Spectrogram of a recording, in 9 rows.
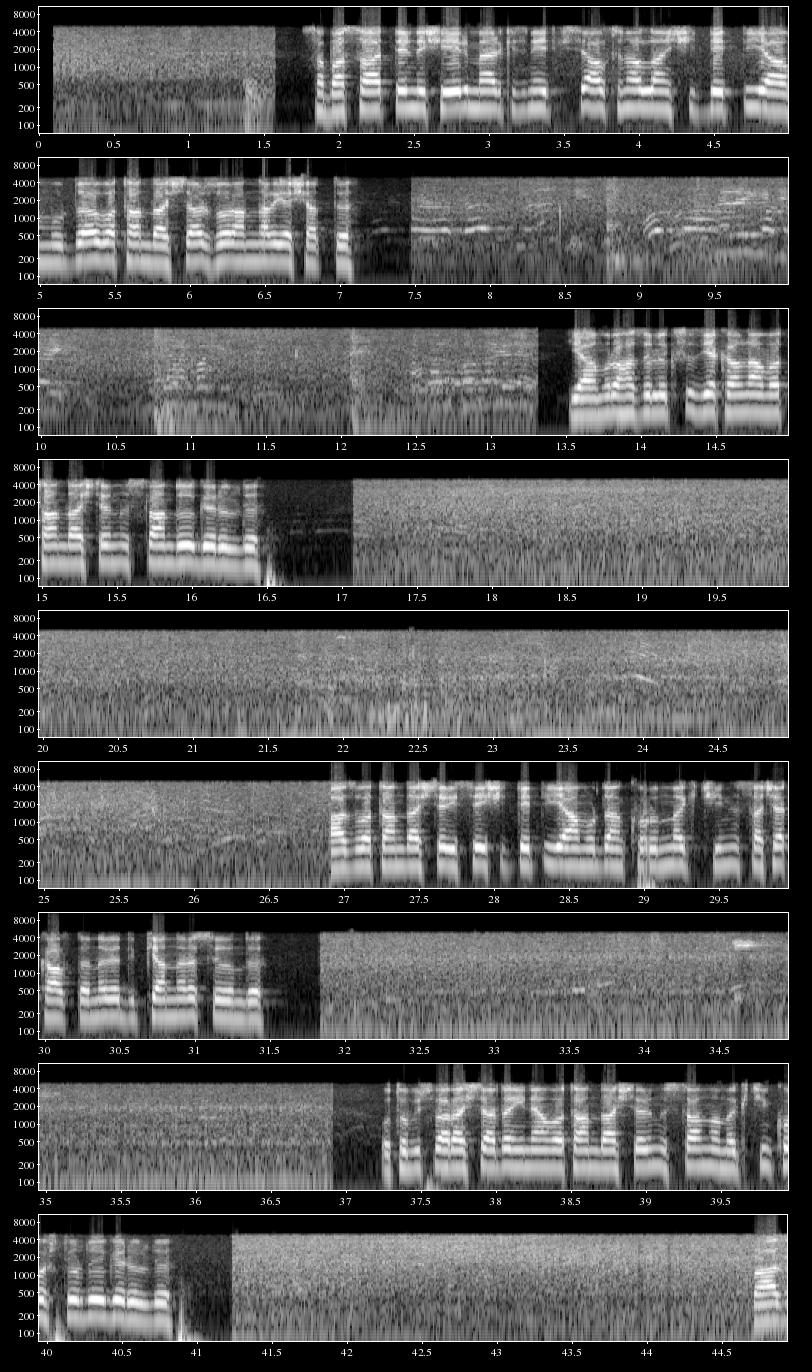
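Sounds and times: rain hissing on wet street: 0.1 - 1.6, 7.5 - 13.4, 17.1 - 27.7, 31.8 - 37.0, 41.1 - 44.9.

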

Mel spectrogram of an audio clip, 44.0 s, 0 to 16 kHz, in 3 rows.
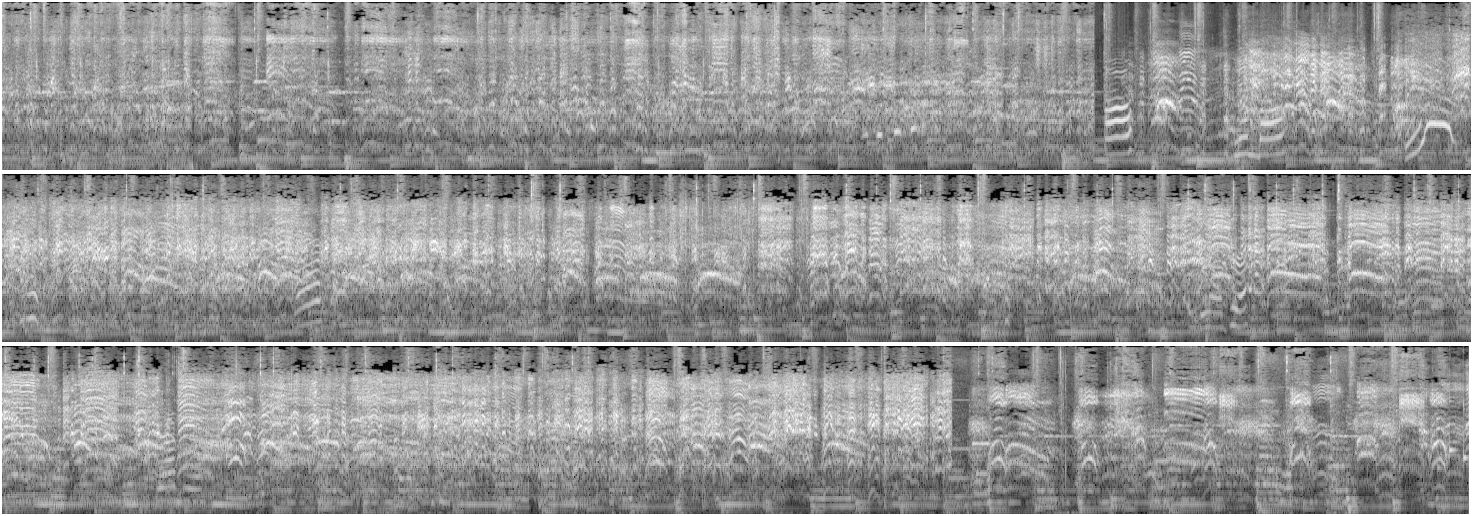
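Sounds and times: background music: 0.0 - 44.0
gulls calling: 0.0 - 44.0.

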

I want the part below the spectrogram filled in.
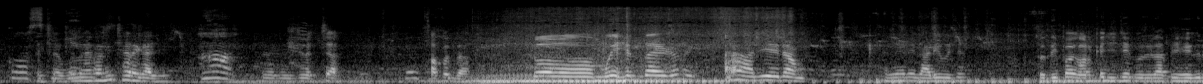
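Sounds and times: vehicle engine rumbling: 1.9 - 12.0
man talking: 2.6 - 9.8.

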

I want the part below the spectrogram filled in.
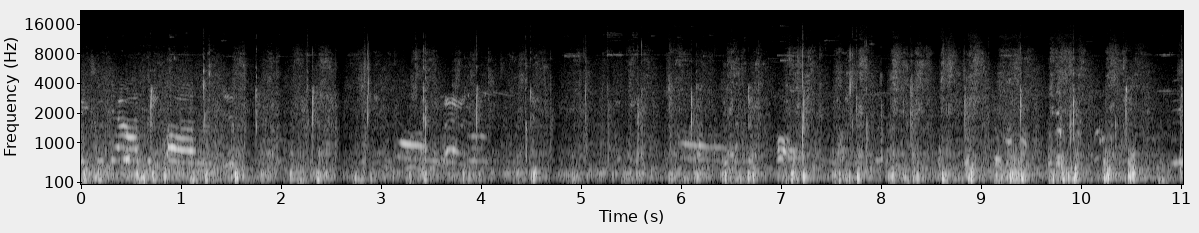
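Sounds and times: people talking: 0.0 - 11.0
shoes clicking on road: 0.0 - 11.0.

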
